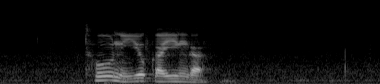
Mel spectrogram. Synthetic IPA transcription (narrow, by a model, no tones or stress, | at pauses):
tʰonijɔkajiŋɡa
